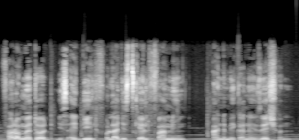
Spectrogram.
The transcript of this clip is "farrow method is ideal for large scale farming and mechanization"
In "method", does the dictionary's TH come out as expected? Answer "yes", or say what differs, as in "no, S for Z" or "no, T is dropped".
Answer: no, T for TH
